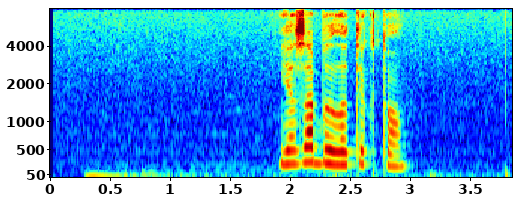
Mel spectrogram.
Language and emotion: Russian, neutral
